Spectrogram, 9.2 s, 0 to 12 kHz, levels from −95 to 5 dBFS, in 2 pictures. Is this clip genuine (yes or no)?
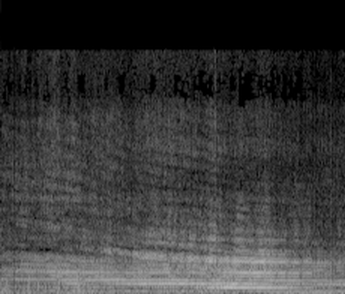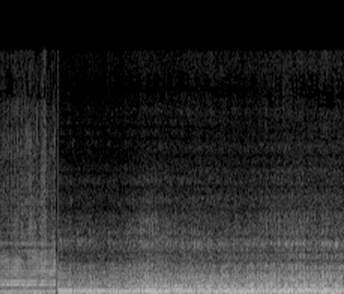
yes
